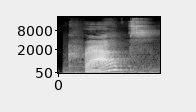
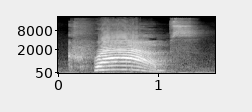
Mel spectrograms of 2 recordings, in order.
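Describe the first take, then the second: First: The word is said quietly. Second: The word is said loudly.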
